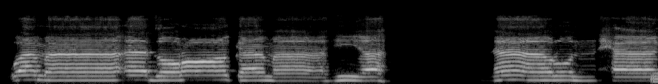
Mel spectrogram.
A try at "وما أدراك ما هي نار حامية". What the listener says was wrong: زد في المد. وما أدراك 4 حركات.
